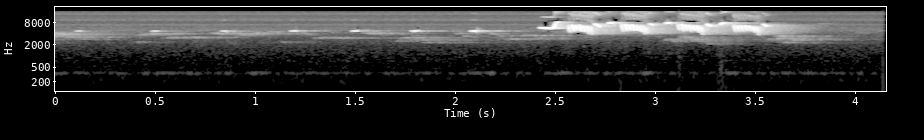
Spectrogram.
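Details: Siberian blue robin singing in May 2021, recorded on a Sony A1 camera: about seven soft, high, thin notes that speed up, then a loud, rapid, buzzy, rattling trill lasting about a second.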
